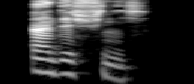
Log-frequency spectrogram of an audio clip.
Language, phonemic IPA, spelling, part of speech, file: French, /ɛ̃.de.fi.ni/, indéfini, adjective, LL-Q150 (fra)-indéfini.wav
- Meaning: 1. undefined; without a definition 2. indefinite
